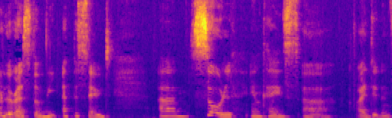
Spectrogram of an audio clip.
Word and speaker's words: Saule: rest of the episodes Sol in case I didn't say in case you don't remember Sol means Willow and French you are absolutely free to pronounce it like so it's sort of is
